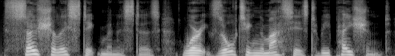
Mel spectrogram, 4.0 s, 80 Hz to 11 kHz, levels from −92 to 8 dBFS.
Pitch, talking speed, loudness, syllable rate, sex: 135 Hz, 150 wpm, -19 LUFS, 5.4 syllables/s, male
